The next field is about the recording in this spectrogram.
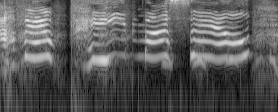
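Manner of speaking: put-on high-pitched southern accent, small child voice. Retelling a funny line from playing a little kid on a show: southern little-kid accent. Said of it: "we had a southern accent".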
